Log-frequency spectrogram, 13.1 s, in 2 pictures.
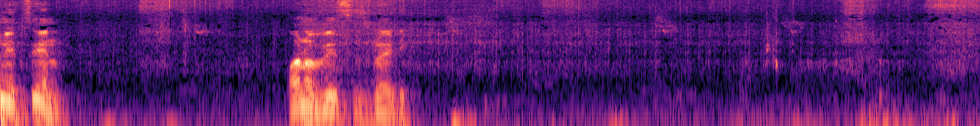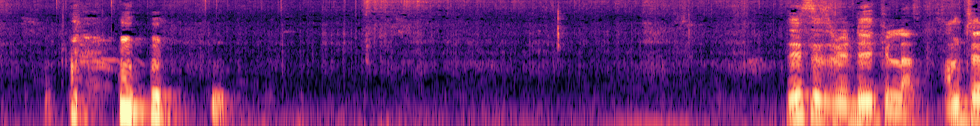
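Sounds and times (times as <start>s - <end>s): meat sizzling on grill: 0.0s - 13.0s
man making sound of enjoyment: 6.8s - 8.2s.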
